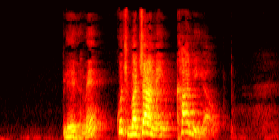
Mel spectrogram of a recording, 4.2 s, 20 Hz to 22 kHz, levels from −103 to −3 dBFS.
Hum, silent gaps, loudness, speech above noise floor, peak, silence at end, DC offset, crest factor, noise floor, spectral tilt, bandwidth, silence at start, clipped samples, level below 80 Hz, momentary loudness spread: none; none; -27 LUFS; 48 dB; -8 dBFS; 0.95 s; under 0.1%; 22 dB; -74 dBFS; -5.5 dB/octave; 16.5 kHz; 0.95 s; under 0.1%; -68 dBFS; 21 LU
